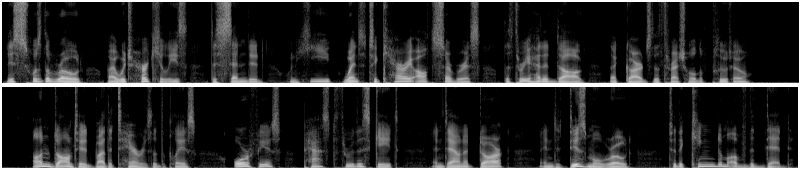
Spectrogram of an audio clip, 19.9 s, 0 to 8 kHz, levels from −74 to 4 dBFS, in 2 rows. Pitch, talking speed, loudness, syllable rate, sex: 120 Hz, 150 wpm, -20 LUFS, 4.4 syllables/s, male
